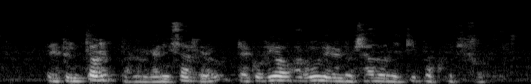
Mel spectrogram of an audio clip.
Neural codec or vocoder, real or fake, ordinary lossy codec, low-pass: vocoder, 44.1 kHz, 128 mel bands, Pupu-Vocoder; fake; Opus, 64 kbps; 7.2 kHz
